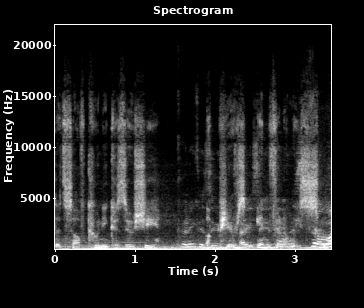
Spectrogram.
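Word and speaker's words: Kunikuzushi: Looking back, the existence of what once called itself Kunikazushi appears infinitely small. Kunikazushi is how you say your name.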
